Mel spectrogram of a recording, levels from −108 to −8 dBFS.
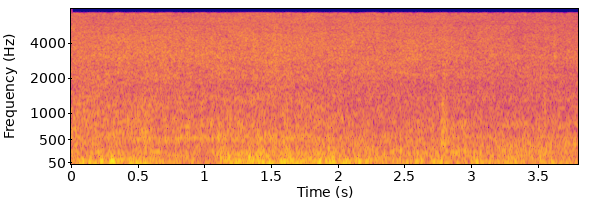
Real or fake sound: fake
